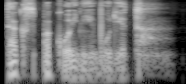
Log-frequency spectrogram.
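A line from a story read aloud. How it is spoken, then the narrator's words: Quiet. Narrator (Russian): тихо сказал Гриф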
